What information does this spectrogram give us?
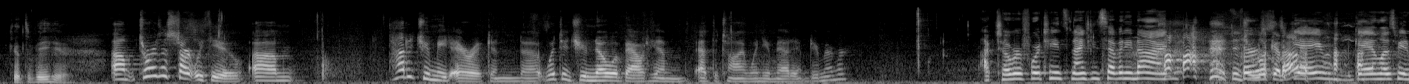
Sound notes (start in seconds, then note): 11.3 laughs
